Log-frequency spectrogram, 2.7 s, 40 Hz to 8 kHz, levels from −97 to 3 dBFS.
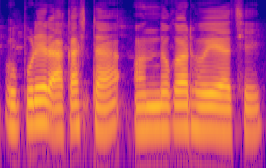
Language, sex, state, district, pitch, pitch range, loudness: Bengali, male, West Bengal, Alipurduar, 145 Hz, 135-150 Hz, -16 LUFS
